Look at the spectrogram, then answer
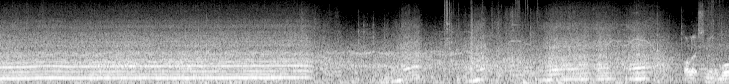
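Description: Racing video game car with a steady high engine drone and rising harmonics, then a sharp break as it strikes the wall, followed by scraping, skidding and re-revving engine noise, loud and continuous.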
